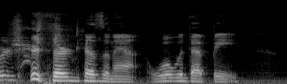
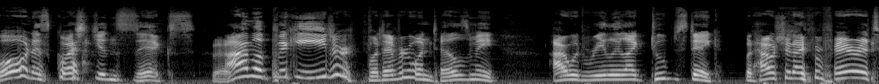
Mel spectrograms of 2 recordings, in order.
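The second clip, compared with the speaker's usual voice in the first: loud, high, shoddy put-on Irish accent; 8 semitones higher, 7 dB louder than usual. Reading out bonus question six, in a bad Irish accent. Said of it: "I could do a shitty Irish".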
